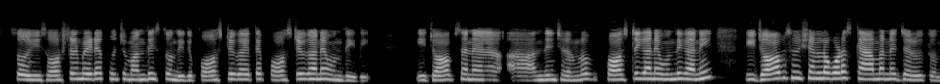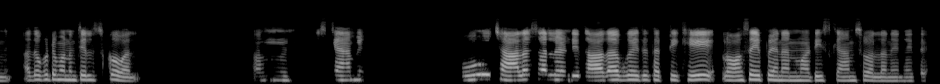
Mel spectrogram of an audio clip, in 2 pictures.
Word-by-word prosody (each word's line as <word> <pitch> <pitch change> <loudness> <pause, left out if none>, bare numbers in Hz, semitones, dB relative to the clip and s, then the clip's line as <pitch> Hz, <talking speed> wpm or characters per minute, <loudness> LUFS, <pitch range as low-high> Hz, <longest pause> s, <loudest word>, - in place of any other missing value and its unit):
So, 240 - +1 0.2
ఈ - - +1
social 210 +5 0
media 255 +1 +3
కొంచెం 245 -1 -3
అందిస్తుంది. 235 -2 0
ఇది 200 - -1
పాజిటివ్‌ 210 +5 0
అయితే 235 +2 -1
పాజిటివ్‌గానే 250 +4 +2
ఉంది 195 -3 -2
ఇది 340 - -8 0.5
ఈ - - +1
జాబ్స్ 210 +3 +1
అనే 225 -1 +2 0.4
ఆహ్, 195 0 -4
అందించడంలో 210 +1 -1 0.2
పాజిటివ్‌గానే 255 +3 +4
ఉంది 255 +2 +2
కానీ, 245 +4 +5 0.4
ఈ - - +4
జాబ్స్ 275 +6 +4
విషయంలో 275 -1 +3
కూడా 285 +2 +4
స్కామ్ 245 -3 +3
అనేది 245 -2 -1
జరుగుతుంది 200 -5 -4 0.2
అదొకటి 215 +3 -5
మనం 205 -1 -2
తెలుసుకోవాలి. 200 -4 -5 1.2
హ్మ్. 195 +1 -13 0.3
స్కామే 205 0 -3 1.1
ఓహ్! 230 +2 -1
చాలా 205 +1 +3
సార్లు 225 -2 +1
అండి 205 -1 -1
దాదాపుగా 205 +3 +2
అయితే 210 0 -3
30,000 205 0 -1 0.3
లాస్ 195 +2 -2
అయిపోయాను 210 -2 -1
అన్నమాట. 185 0 -5
ఈ - - -10
స్కామ్స్ 185 0 -6
వల్ల 170 -1 -6
నేనైతే. 170 0 -12
215 Hz, 145 wpm, -24 LUFS, 200-245 Hz, 1.2 s, కానీ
